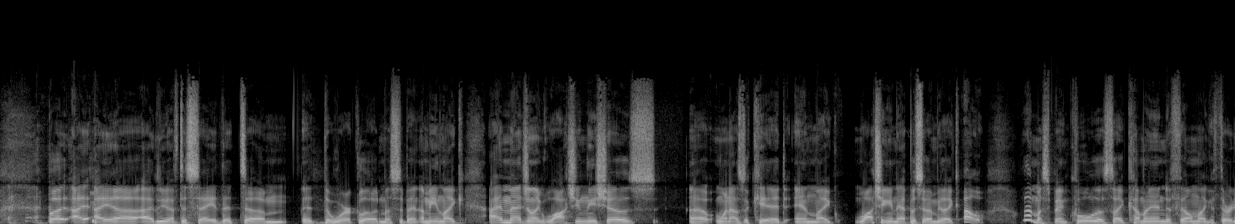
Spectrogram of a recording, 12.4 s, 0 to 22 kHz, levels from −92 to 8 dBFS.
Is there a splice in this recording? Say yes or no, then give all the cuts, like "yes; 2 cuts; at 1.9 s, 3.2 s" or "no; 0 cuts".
no; 0 cuts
